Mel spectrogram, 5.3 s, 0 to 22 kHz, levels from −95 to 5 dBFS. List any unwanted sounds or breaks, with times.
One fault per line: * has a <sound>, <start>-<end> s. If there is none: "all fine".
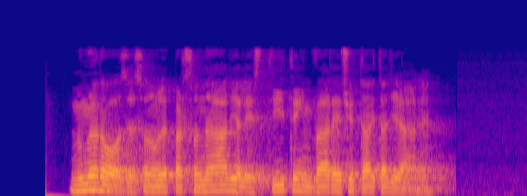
all fine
